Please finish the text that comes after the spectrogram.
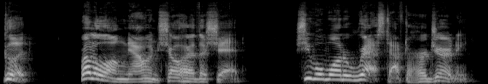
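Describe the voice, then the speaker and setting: A man's voice: medium pitch, wildly swooping pitch, moderate pace, a bit bright. A man voicing a stern, pompous older male railway controller in a children's storybook, speaking formally. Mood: formal, businesslike.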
